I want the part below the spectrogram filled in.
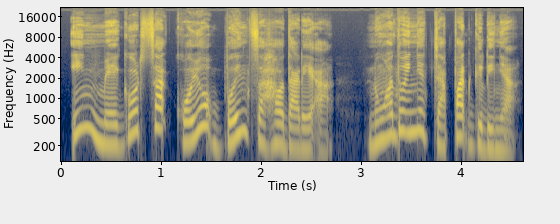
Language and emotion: Santali, disgusted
